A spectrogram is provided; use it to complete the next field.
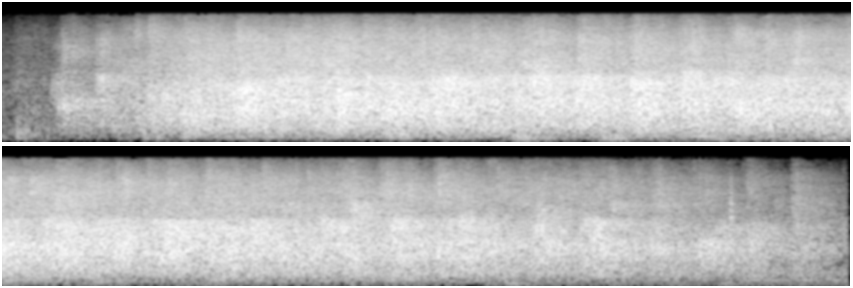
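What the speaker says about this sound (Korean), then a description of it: "이 시간 나올 때 큰 박수로 환영해 주시기 바랍니다." A church congregation gives a pastor a warm welcome with sustained applause, rising quickly and holding as a dense wash of clapping before tapering off slightly at the end.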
